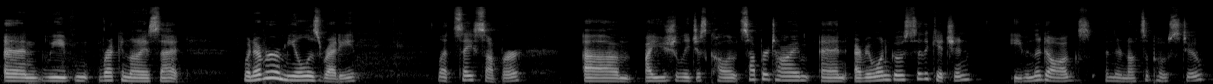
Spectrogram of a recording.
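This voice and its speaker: A woman's voice: on the low side, moderate pace. Chatty woman vlogging about parenting. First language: not English. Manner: chatty and rambling, many fillers and asides. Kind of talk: casual talk to camera.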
